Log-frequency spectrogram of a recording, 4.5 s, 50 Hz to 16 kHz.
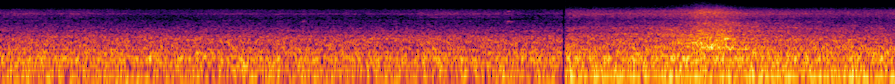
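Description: Steady road and engine noise inside a moving Volkswagen T4 camper van, with a low hum growing stronger about three seconds in and a brief rushing swell shortly before the end.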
